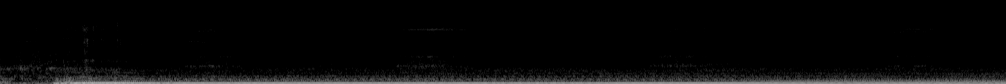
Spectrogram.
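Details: Proton Gen2 with a no-start problem, battery swap considered: a short crank, then it catches quickly and settles into a steady, even low rumble at idle; starts and runs normally.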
